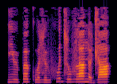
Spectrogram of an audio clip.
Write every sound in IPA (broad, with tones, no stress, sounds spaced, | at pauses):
j ʉ˨ p œ˧ kʷʼ œ˨ z ʉ˨ v xʷ e˦ d͡z u˧ v l a˦ n œ˨ d͡ʒ a˦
